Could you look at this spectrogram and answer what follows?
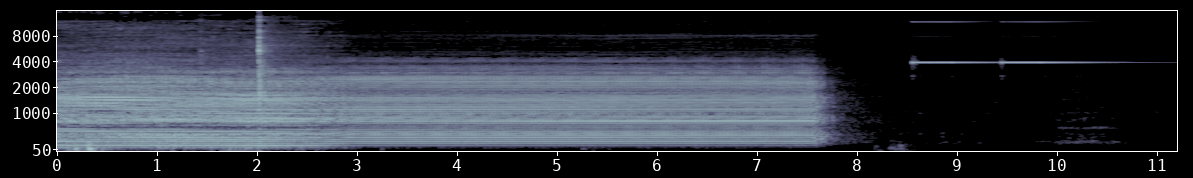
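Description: Vidia BL-001 vacuum blender's vacuum pump running with a steady hum as it draws the air out of the jar before blending. It cuts off about seven and a half seconds in, and the blender then gives two electronic beeps.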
